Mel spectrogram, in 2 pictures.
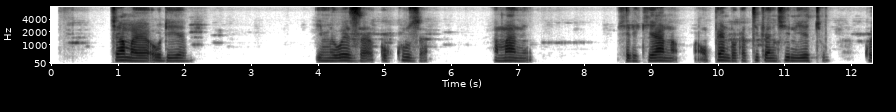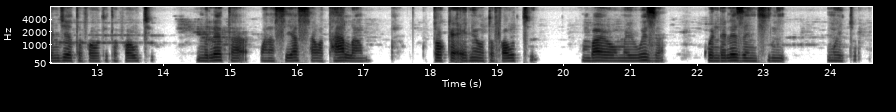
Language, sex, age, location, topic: Swahili, male, 25-35, Wajir, government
